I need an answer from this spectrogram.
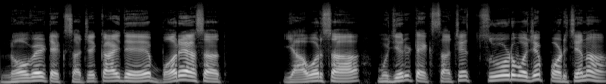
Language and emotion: Goan Konkani, surprised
